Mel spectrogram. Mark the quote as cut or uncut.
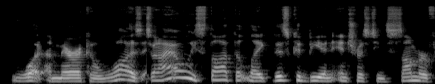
cut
